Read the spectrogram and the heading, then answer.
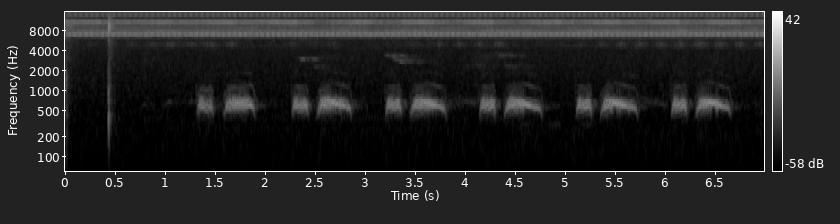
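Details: Spotted dove cooing: four low, soft phrases, each a short note followed by a longer rolling coo, spaced about a second apart, over a steady high-pitched background hiss and one sharp click near the start.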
